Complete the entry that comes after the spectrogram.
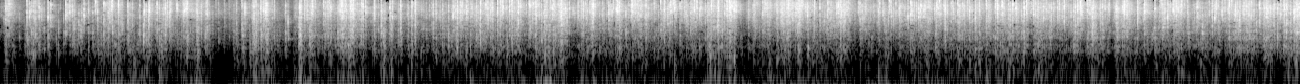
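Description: Clear polyethylene air-pillow packaging film is held in both gloved hands and crinkled with the fingertips. A steady, dense crackling and crinkling runs throughout, bright and rustling, with a brief dip in loudness near the start.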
